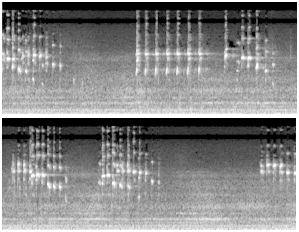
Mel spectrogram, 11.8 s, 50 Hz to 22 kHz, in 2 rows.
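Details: Bald eagle pair at a nest with eggs on a live nest camera, Minnesota, 13 March 2015, as the female returns and the mates call during changeover: repeated bursts of high chattering, piping notes in series, with steady low background hum.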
